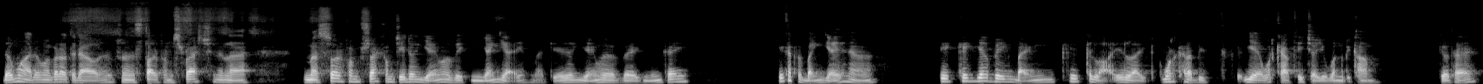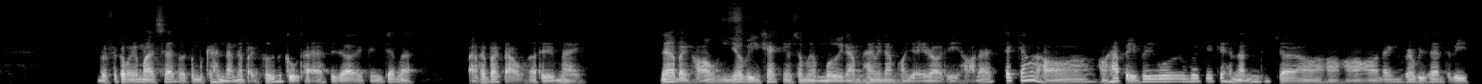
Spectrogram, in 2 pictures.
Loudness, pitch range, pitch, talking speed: -19 LUFS, 95-120 Hz, 105 Hz, 285 wpm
